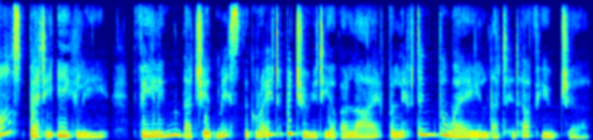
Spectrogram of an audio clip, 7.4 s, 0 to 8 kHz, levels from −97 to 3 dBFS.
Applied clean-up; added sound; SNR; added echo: none; none; none; none.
